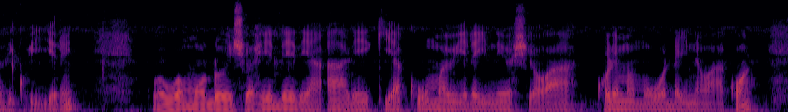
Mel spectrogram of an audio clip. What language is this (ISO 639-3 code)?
kik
